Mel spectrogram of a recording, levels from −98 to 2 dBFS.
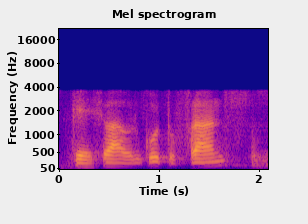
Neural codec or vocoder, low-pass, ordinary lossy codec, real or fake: codec, 24 kHz, 0.9 kbps, DualCodec; 3.6 kHz; none; fake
